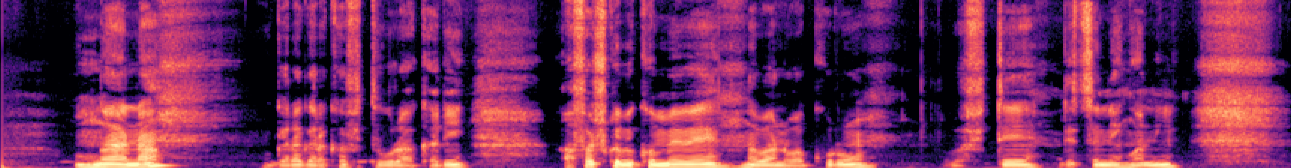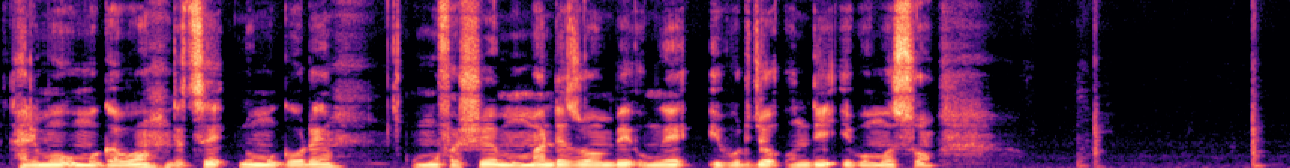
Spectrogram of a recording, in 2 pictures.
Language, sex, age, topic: Kinyarwanda, male, 18-24, health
